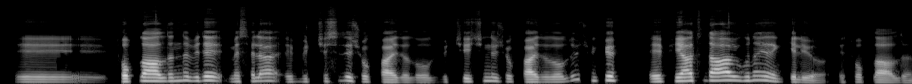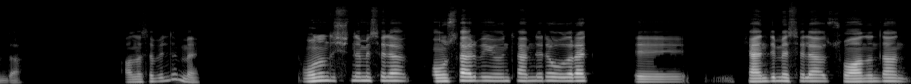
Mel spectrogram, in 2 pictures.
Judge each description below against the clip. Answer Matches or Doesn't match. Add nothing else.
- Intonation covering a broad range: Matches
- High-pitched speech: Doesn't match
